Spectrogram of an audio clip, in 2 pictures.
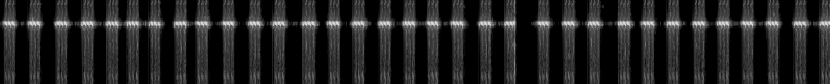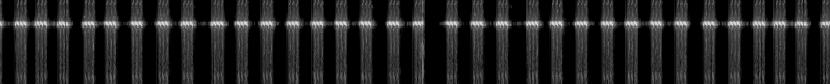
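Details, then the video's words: Rat-repelling jangkrik genggong sound: an extended, machine-steady series of shrill cricket chirps, about four bursts each second, high and piercing, over an otherwise silent background with a couple of faint clicks. "Suara Jangkrik pengusir tikus"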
